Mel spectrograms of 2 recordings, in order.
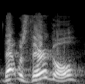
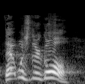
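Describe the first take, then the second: First: Their hit louder, set against the plain reading; stress on their. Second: Goal pushed much higher and louder; stress on goal, raised high. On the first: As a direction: lean on the word their. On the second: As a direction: lift the line to a high peak on goal. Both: Shown as a demonstration.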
